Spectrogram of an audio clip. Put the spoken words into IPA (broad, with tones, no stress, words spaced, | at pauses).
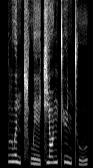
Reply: lwə˥˩nt͡sʰwe˨˩ɪ̯ t͡ɕjɑ˥ŋt̪ʰy˥˩nt̪ʰu˨˩˦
